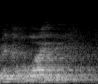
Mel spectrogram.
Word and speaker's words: Michelinie: David Michelinie. Correct. I'm getting better. By the time Sunday comes around, I'll have it. Michelinie. Like nickel. Yeah. Well, Jim used to say it rhymes with pickle my knee, so.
